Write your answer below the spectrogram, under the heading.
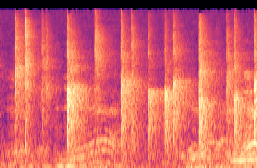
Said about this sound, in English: I will take the golf claps. Most I will take the golf like claps.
